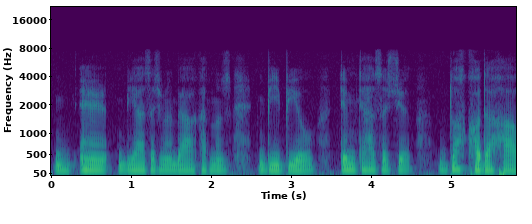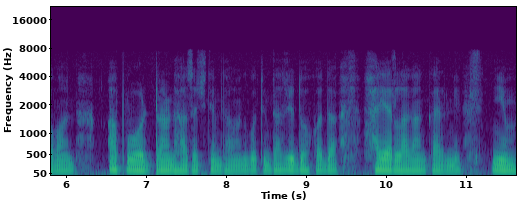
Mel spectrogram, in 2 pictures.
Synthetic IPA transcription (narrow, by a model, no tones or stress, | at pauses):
ẽbiasɐt͡ʃʰimẽbʲaːkʰɐt̪ʰmɐnzbiːpijowt̪imt̪ʰiɦɐsɐt͡ʃi | d̪oɦkʰod̪ɐhaːʋaːn | ɐpʋoɖʈɾɐɳɖɦasɐt͡ʃʰi̥t̪imt̪ʰaʋaːnɡot̪imt̪ʰiɦas̬ɐt͡ʃʰid̪okʰod̪ɐhɐjɐɾlɐɡãːnkɐɾnijim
